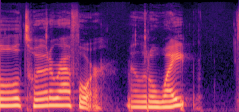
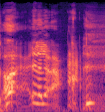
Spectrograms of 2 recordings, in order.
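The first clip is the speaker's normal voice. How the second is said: panicked gasps; 8 semitones higher, 6 dB quieter than usual. Retold or imitated. Panic over a serious injury.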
